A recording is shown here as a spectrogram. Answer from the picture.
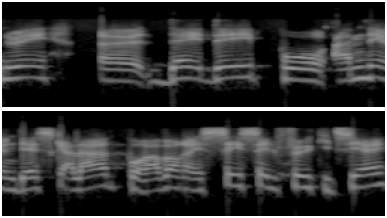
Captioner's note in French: voix de l'interprète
